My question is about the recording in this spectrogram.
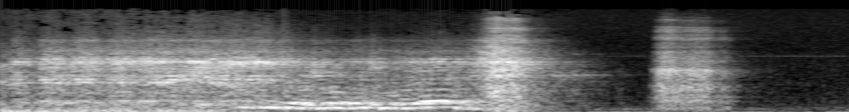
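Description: A person breathing hard and gasping. A low, wavering voiced sound comes in about a second in, then sharp breaths follow in the second half.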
